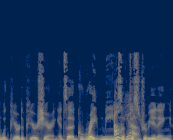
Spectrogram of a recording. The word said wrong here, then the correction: distributing: Distributing large files. I put the wrong emphasis on the wrong syllable.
